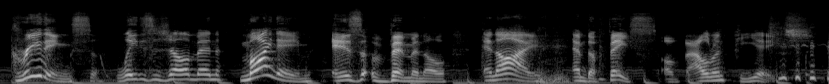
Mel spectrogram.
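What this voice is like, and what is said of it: Imitates a caster's hosting voice. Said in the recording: “do your best impersonation of Viminal when casting or like hosting”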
